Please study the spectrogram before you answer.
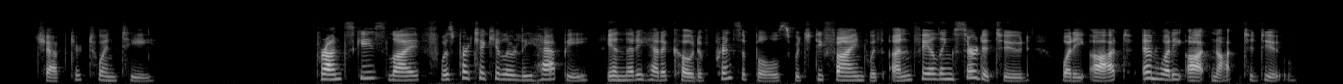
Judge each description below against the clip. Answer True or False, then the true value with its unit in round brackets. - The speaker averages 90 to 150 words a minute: True (135 wpm)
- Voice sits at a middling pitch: False (205 Hz)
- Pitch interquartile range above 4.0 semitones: True (5.1 semitones)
